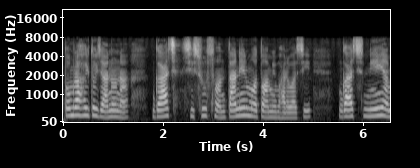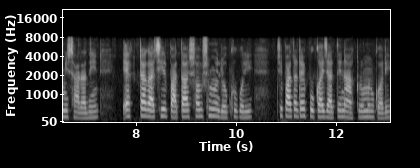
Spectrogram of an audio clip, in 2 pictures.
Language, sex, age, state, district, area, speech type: Bengali, female, 45-60, West Bengal, North 24 Parganas, rural, spontaneous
